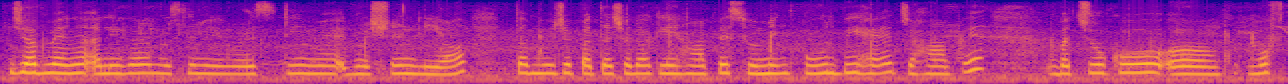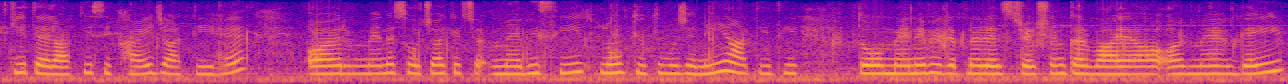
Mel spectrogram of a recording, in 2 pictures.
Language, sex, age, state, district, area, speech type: Urdu, female, 45-60, Uttar Pradesh, Aligarh, urban, spontaneous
